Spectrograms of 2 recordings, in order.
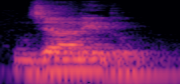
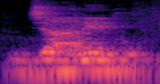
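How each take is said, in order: The two takes are said the same way.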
